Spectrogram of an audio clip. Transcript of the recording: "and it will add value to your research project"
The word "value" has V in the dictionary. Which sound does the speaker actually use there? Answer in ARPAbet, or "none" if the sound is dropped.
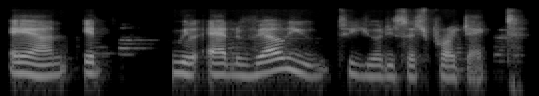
V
